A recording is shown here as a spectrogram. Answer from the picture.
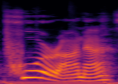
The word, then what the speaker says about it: Purana: Not Piranha, but Purana. Sorry about the mispronunciation.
